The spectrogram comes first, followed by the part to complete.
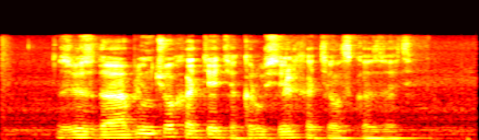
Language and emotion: Russian, neutral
